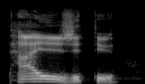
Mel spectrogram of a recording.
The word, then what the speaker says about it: Taijitu: It's called the Taijitu. That's that was an excellent pronunciation.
